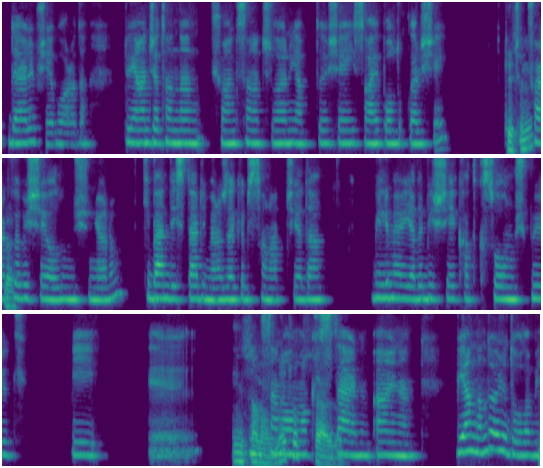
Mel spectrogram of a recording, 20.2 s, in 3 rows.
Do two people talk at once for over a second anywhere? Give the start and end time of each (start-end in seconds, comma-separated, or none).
16.6-17.9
